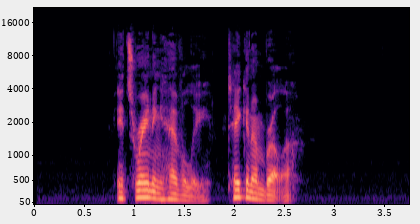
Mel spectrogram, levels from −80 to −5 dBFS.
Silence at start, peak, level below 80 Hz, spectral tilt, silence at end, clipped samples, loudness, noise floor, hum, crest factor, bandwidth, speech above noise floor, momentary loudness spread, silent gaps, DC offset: 0.85 s; -4 dBFS; -54 dBFS; -5.5 dB/octave; 1.15 s; under 0.1%; -23 LUFS; -66 dBFS; none; 20 dB; 13.5 kHz; 44 dB; 12 LU; none; under 0.1%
